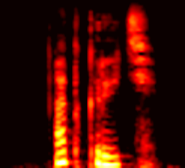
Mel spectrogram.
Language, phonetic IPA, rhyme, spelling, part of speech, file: Russian, [ɐtˈkrɨtʲ], -ɨtʲ, открыть, verb, Ru-открыть.ogg
- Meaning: 1. to open 2. to turn on 3. to discover 4. to disclose 5. to reveal 6. to unveil 7. to inaugurate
